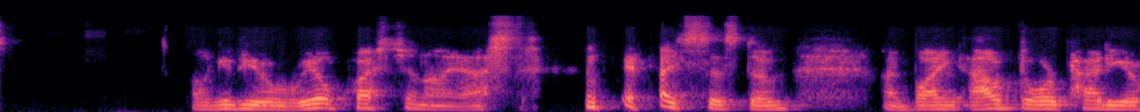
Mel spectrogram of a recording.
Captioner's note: laughs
